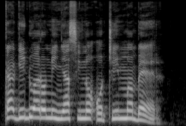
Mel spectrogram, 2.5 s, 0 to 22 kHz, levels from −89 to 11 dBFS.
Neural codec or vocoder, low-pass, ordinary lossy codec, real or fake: vocoder, 44.1 kHz, 128 mel bands every 512 samples, BigVGAN v2; none; none; fake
